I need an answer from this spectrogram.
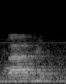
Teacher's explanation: Misalnya bab, oh kan berhenti kan? Bab, oh berhentinya ketika kedua bibir ini bertemu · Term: huruf ba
